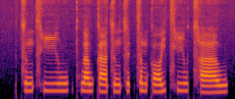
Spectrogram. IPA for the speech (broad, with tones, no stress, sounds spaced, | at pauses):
t͡s ʊ˨˧ ŋ t͡sʰ iː˨ w | kʷʰ aː˧ w k aː˨ t͡s ʊ˨ ŋ t͡s ɵ˨˥ t̚ t͡s ɐ˧ m k ɔː˨˥ j t͡sʰ iː˧ w t͡sʰ aː˨˧ w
